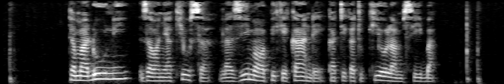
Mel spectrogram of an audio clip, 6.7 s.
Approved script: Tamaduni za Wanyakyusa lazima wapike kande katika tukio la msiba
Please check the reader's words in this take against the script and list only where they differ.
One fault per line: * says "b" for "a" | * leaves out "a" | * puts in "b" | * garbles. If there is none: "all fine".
all fine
